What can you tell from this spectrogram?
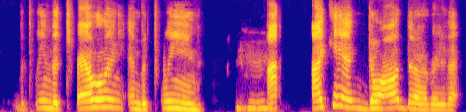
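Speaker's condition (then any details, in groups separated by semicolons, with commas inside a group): Cerebral palsy, spastic quadriplegia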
